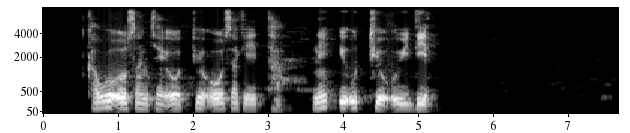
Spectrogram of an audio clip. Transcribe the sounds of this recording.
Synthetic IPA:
kʰɐwɔʔoːsɐnt͡ʃɐjoːt̪ːɪjɔ̰ʔoːsɐkeːt̪ʰːaːnɛɪʊt̪ʰːɪjoʔʊjd̪ɪjɐ

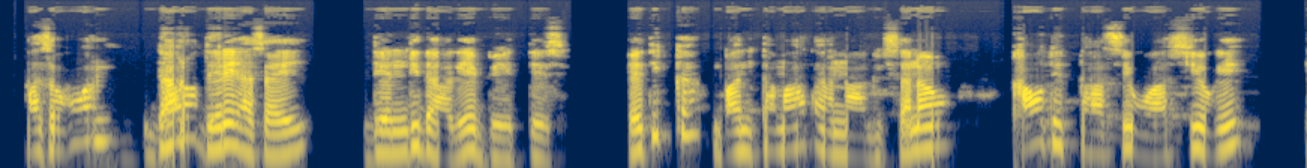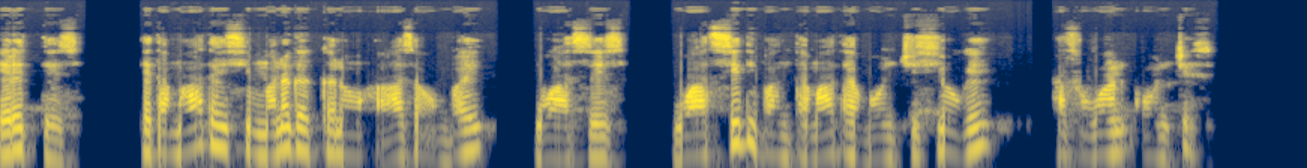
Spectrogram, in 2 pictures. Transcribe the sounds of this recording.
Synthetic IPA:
hɐsɔhwaːn | d̪ɐɾɔd̪ɛɾɛɐsɐj | d̪ɛnd̪ɪd̪aːɡe̞ːbe̞ːt̪ːe̞ːs | ʔɛt̪ɪkːɐbɐnt̪ːɐmaːt̪aːnːaːɡɪsːɐnɐw | kʰɐwɔt̪ɛt̪ːaːsːɪwaːsːɪjo̞ːɡe̞ː | ɛɾɛt̪ːe̞ːs | hɛt̪ɐmaːt̪ɐjsːɪmɐnɐɡɐkːɐnɐwhɐ̰ʔɐsɐ̰ʊ̰bːɐj | waːsːe̞ːs | waːsːɪd̪ɪbɐnt̪ːɐmaːt̪aːbɔnt͡ʃːɪsːɪjo̞ːɡe̞ː | hɐsɐwaːnkʼɔnt͡ʃʼːeːs

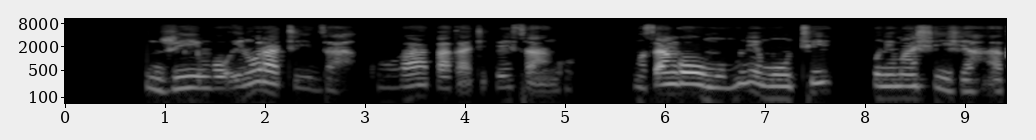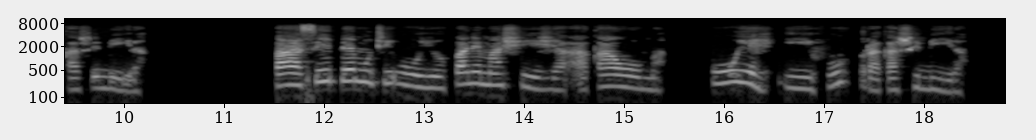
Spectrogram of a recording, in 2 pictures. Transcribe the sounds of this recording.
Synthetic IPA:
nʐimbo̞ino̞ɾatid͡zakuʋapaka̰ti̥pe̞sa̰ːŋɡo | musaŋɡoumumune̞mutʰi | une̞maʃiʒaa̰kaʂiɓiːra | pasipe̞mutiujupane̞maʃiʒaʔa̰kaoːma | uje̞ivurakaʂiɓiːra

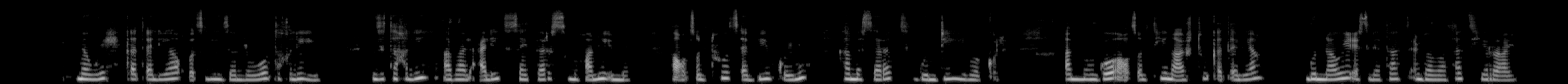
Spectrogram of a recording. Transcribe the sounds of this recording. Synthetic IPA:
nɐwiħkʼɐt̪ʼɐljaqʼʊt͡sʼlizɐlːɐwo̞t̪ʰɐxliɨjːu | ʔɨzit̪ʰɐxliʔaβalʕalit̪sajpʰɐɾsmɨxʷanujɨmːɐ | ʔa̰χʼt͡sʼɨlt̪ʰut͡sʼɐbikʰo̞jnu | kʰaβmɐsɐɾɐt̪ɡund̪ijɪβɐkʼːɨl | ʔaβmoŋɡo̞ʔa̰χʼt͡sʼɨlt̪ʰinɨaʃt̪ʰukʼɐt̪ʼɐlija | bunːawiʕɨslɐt̪ʰat̪ʕɨnb̪ɐβat̪ʰat̪jɪrːɐʔajːu

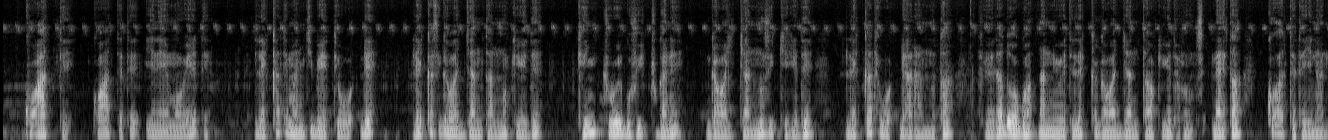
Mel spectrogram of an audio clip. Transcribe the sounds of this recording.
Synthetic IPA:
kɔʔɐt̪ːɛ | kɔʔɐt̪ːɛt̪ɛjɪneːmɔweːt̪ɛlɛkːɐt̪ɛmɐnt͡ʃːɪbe̞ːt̪ːɪwɔɗɛlɛkːɐsɪɡɐwɐd͡ʒːɐnt̪ɐnːɔkːɪɡɛd̪ɛkɪnt͡ʃːʊwɛɡʊfɪt͡ʃːʊɡɐnɛ | ɡɐwɐd͡ʒːɐnːɔs̬ɪkːɪɡɛd̪ɛ | lɛkːɐt̪ɛwɔɗːɛhɐɾɐnːɔt̪ɐfeːd̪ɐd̪o̞ːɡɔhɐʔnɐnːɪweːt̪ɛlɛkːɐɡɐwɐd͡ʒːɐnt̪ɐwɔkːɪɡɛd̪ɛɾɔnsɪnɐjt̪ɐkɔʔɐt̪ːɛt̪ɛjɪnɐn

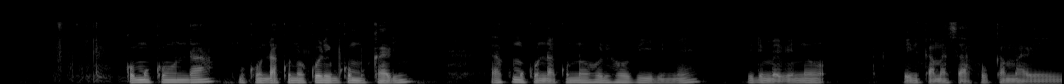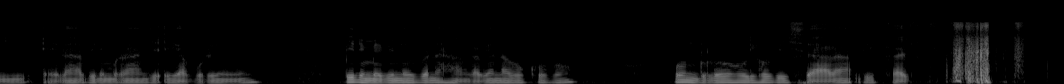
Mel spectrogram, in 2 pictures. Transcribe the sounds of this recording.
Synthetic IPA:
kumukuːndamukuːndakuno̞kulikumukali | elakumukuːndakuno̞xulixo̞βilime̞ | βilime̞βino̞ | βilikamasafukamalejie̞laβilimuɾaːɲɟiʔejaɡuɾini | βilime̞βino̞βiβonexaŋɡaβjanaβukuβo̞ | xundulo̞xulixo̞βisalaβikʰali

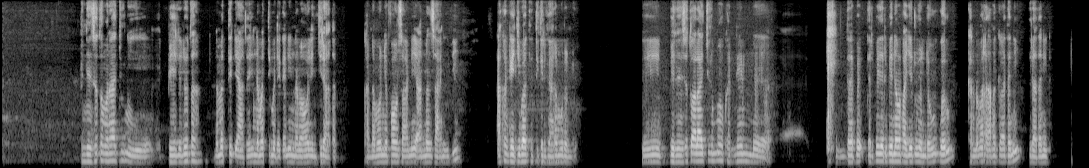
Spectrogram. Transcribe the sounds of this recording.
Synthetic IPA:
b̥ɪnːe̞ːnsɐt̪ɔmɐnaːt͡ʃːuːnɪb̥e̞ːlɐlɔt̪ɐnɐmɐt̪ːɪᶑɪʔaːt̪ɐniːnɐmɐt̪ːɪmɐd̪ɐkʼɐniːnːɐmaːwɐliːnd͡ʒɪɾaːt̪ɐn | kɐnːɐmo̞ːnːɪfɐʊns̬aːniːɐnːɐns̬aːniːfɪ | ʔɐkːɐɡed͡ʒɪbaːt̪ːɪɪt̪ːɪɡɐɾɡaːɾɐmuːd̪ɐnd̪ɐʔu̥ | belːesɐt̪ɔɐlaːt͡ʃːuːnɪmːoːkɐnːe̞ːn | bd̪ɐɾbeːd̪ɐɾbeːnɐmɐfɐjːɐd̪uːd̪ɐnd̪ɐʔuːɡɐɾuː | kɐnːɐmɐrːʔaːfɐɡaːt̪ɐniːd͡ʒɪɾaːt̪ɐniːᶑɐ̥

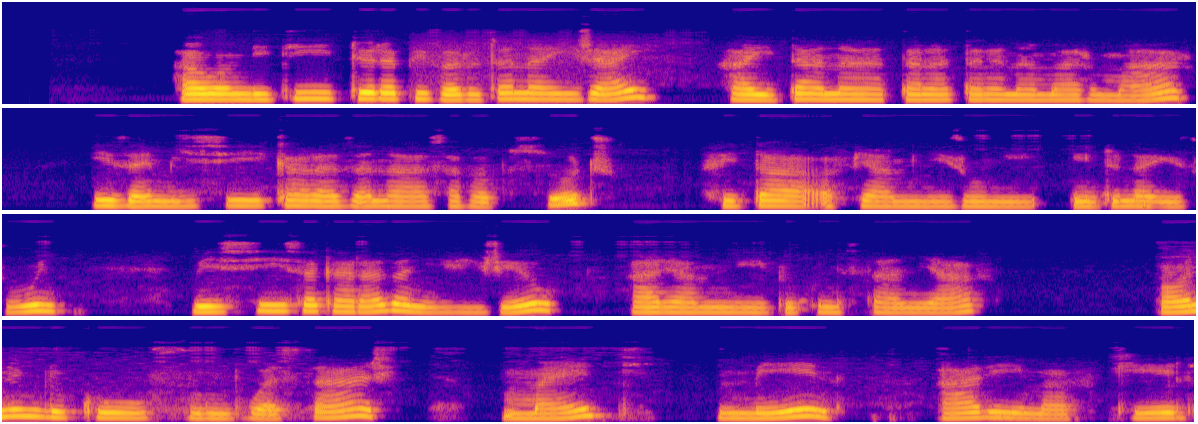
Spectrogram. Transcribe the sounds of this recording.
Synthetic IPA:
awaminit̪it̪eɾəpivaɾut̪anaiɾaj | haɦit̪anət̪alant̪aɾanəmaɾumaɾu̥ | izajmisikaɾazanəz̥avəpi̥suʈ͡ʂu̥ | v̥it̪a̰fiaminiɾuniint̪unaiɾuni̥ | misisakaɾazaniiɾew | aɾiaminiɾukunisaniafə̥ | awninilukuv̥ulumbuasaɾi̥ | majnt̪i̥ | menə̥ | aɾimavu̥kʰeli̥

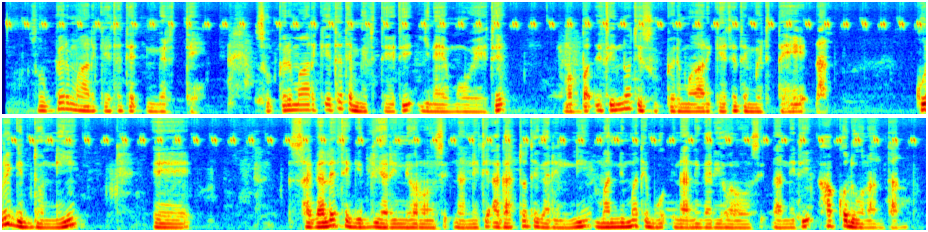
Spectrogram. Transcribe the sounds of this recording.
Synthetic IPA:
sʊpːɛɾmaːɾket̪ɛt̪ɛmɪɾt̪ɛsʊpːɛɾmaːɾkeːt̪ːɛt̪ɛmɪɾt̪eːt̪ɪjɪneːmːɔweːt̪ɛmɐbːɐtɪt̪ɪnːɔt̪ɪsʊpːɛɾmaːɾkeːt̪ːɛt̪ɛmɪɾt̪ɛheːᶑɐn | kʊɾɪɡɪd̪ːɔnːi | sɐɡɐlɛt̪ɛɡɪd̪ɡɐɾɪnːɪhɔɾoːnsɪʔːɐnːɪt̪ɪɐɡɐt̪ːɔt̪ɛɡɐɾɪnːɪmɐnːɪmɐt̪ɛbuːʔɪnɐnːɪɡɐɾiːhɔɾoːnsɪʔːɐnːɪt̪ɪhɐkːɔd̪uːnɐnt̪ɐn

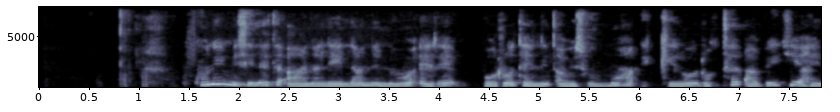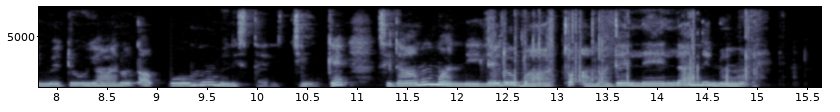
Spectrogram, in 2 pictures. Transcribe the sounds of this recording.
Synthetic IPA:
kʊnɪmɪsɪlɛt̪ɛʔaːnɐle̞ːlːɐnːɪnoːʔɛɾɛ | b̥ɔrːɔt̪ɛnːɪt̪ʼɐwɪsʊmːɔɦɐʔɛkːɪnɔd̪ɔk̚t̪ʰɛɾɐbɪd͡ʒiɐɦɪmːɛd̪uːjaːnɔt̪ʼɐ̰bːoːmumɪnɪst̪ɛɾɪt͡ʃːɪŋkːɛsɪd̪aːmʊmɐnːiːlɛd̪ɔbaːt̪ːɔʔɐmɐd̪ɛle̞ːlːɐnːɪnoːʔɛ

